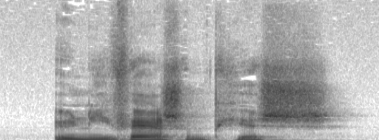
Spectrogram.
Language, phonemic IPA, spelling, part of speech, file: Dutch, /ˌyniˈvɛrzʏmpjəs/, universumpjes, noun, Nl-universumpjes.ogg
- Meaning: plural of universumpje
